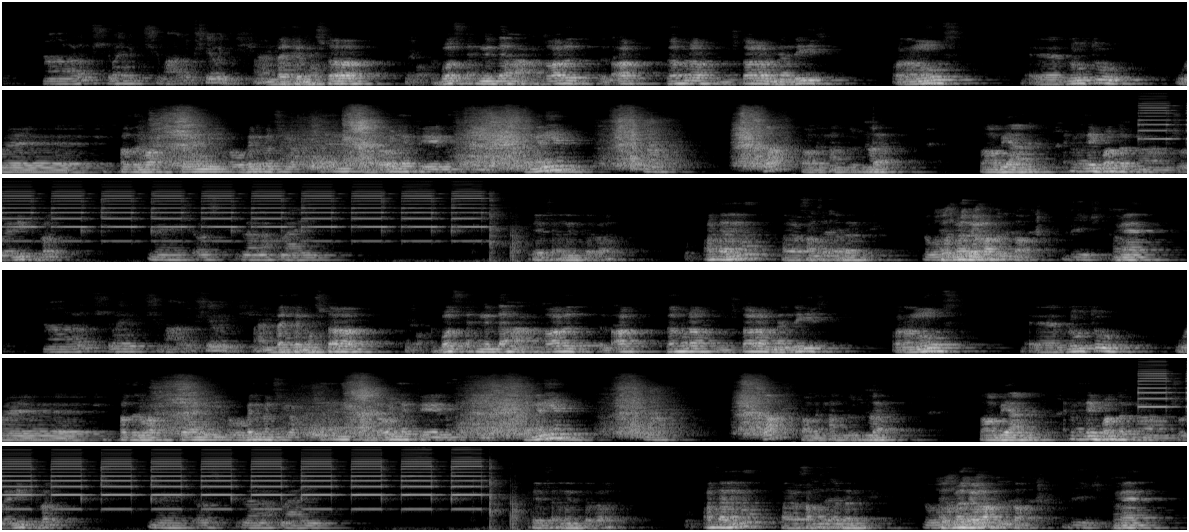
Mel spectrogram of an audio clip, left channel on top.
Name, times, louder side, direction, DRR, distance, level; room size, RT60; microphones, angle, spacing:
voice 1, 0.4-2.5 2.9-3.1 15.9-16.1 17.3-17.6 18.2-18.5 20.5-20.7 22.0-22.2 25.2-26.9 31.8-32.2 32.9-33.8 34.4-35.0, left 1 dB, 50° left, -2 dB, 1.1 m, -33 dB
voice 2, 2.5-3.6 4.1-6.3 6.6-8.2 8.9-9.5 10.3-11.2 11.7-16.7 17.1-17.5 19.5-20.7 21.6-22.2 22.5-24.3 29.0-29.8 30.7-32.3 33.1-33.9 34.8-35.0, right 1 dB, 70° right, -4 dB, 0.8 m, -26 dB
sound 1, 13.2-14.1 14.6-15.9 16.3-17.2 17.8-18.6 19.1-19.7, left 3 dB, 80° left, 0.9 m, -28 dB
Alarm, 23.2-28.9, right 4 dB, 20° right, 0.3 m, -29 dB
5.1 x 2.7 x 2.5 m, 0.80 s
head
